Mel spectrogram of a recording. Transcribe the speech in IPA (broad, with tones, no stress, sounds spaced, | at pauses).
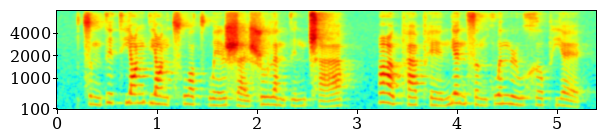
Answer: t͡s ʊ˨˩ ŋ t̪ i˥˩ t̪ʰ j ɑ˥ ŋ t̪ j ɑ˥˧ ŋ t͡sʰ w ɔ˥˩ t̪ʰ w e˧˥ ɪ̯ ʂ a˨˩ ɪ̯ ʂ u˥ l a˥˩ n t̪ i˧˥ n ʈ͡ʂʰ ä˧˥ | ɑ˥˩ ʊ̯ pʰ ä˧˥ pʰ e˨˩ ɪ̯ n̪ j ɛ˥˩ n s ɤ˨˩ ŋ x w ə˥ n ɻ u˧˥ x ɤ˥ pʰ j ɛ˥˩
